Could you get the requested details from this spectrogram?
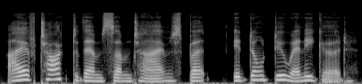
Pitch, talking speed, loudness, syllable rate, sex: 170 Hz, 200 wpm, -19 LUFS, 5.4 syllables/s, female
